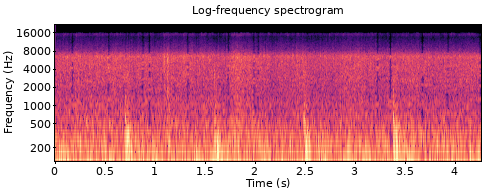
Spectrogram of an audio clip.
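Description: Heavy hurricane rain pelting a moving car's windshield and roof, heard from inside the cabin as a dense, steady hiss, with a soft regular thud about twice a second.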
